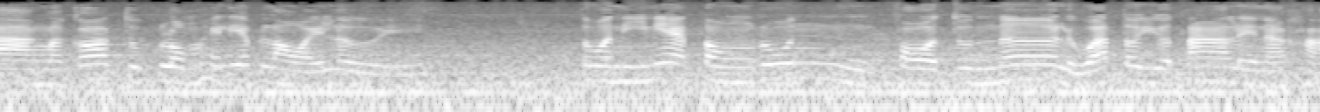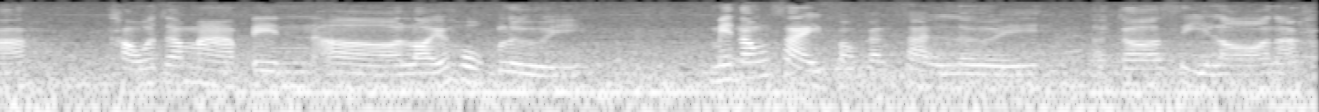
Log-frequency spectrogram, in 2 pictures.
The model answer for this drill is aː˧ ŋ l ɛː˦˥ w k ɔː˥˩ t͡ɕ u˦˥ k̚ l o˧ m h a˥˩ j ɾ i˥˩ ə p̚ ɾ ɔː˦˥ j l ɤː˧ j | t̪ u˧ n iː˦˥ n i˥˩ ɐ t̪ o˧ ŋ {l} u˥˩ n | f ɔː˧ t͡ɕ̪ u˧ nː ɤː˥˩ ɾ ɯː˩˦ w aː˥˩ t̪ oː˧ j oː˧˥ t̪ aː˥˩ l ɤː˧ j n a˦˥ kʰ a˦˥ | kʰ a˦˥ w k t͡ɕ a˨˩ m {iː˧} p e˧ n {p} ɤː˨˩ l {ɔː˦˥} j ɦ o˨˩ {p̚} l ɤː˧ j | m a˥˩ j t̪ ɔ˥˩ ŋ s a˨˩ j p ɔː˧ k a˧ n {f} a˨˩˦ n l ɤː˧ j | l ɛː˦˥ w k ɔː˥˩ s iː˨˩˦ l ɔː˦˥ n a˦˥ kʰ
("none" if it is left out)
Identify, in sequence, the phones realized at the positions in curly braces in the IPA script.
ɾ, aː˧, ʔ, ɔː˦˥, k̚, s

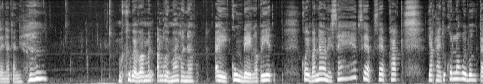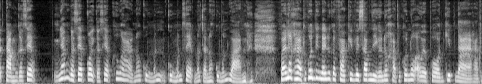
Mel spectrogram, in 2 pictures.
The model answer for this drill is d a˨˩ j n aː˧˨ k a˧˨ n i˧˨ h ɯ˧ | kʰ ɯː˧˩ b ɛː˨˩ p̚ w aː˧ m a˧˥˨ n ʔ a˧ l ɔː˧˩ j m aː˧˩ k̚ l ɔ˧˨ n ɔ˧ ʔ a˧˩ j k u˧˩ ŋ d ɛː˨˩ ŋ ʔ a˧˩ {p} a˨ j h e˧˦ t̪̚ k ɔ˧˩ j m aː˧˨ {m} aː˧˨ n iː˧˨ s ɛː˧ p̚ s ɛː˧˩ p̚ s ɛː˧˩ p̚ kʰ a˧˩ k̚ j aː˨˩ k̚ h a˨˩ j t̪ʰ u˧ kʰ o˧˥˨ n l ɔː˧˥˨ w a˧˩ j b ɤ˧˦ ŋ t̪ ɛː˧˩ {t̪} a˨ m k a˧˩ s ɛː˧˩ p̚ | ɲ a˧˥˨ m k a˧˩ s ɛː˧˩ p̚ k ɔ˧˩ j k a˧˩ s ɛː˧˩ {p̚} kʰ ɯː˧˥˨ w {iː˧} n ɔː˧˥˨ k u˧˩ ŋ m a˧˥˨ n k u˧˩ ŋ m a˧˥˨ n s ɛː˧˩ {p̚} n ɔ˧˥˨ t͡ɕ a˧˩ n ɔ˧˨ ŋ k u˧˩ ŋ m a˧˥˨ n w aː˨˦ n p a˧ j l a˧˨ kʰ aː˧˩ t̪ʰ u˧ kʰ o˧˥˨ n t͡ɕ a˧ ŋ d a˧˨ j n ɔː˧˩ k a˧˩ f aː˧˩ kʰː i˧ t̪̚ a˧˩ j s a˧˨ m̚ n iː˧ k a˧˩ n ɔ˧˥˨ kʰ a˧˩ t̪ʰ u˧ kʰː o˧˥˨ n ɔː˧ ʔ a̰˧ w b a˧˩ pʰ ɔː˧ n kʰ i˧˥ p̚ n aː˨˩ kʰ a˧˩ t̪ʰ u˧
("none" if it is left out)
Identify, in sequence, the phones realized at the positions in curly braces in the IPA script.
p, n, t̪, p̚, aː˧, p̚

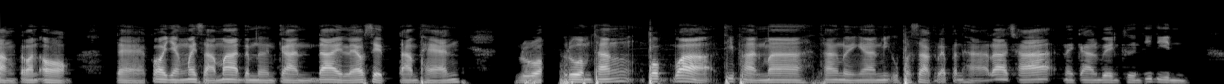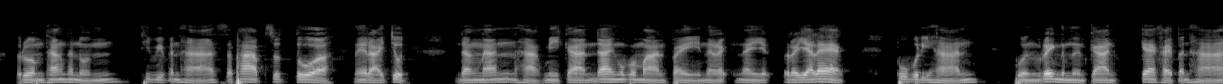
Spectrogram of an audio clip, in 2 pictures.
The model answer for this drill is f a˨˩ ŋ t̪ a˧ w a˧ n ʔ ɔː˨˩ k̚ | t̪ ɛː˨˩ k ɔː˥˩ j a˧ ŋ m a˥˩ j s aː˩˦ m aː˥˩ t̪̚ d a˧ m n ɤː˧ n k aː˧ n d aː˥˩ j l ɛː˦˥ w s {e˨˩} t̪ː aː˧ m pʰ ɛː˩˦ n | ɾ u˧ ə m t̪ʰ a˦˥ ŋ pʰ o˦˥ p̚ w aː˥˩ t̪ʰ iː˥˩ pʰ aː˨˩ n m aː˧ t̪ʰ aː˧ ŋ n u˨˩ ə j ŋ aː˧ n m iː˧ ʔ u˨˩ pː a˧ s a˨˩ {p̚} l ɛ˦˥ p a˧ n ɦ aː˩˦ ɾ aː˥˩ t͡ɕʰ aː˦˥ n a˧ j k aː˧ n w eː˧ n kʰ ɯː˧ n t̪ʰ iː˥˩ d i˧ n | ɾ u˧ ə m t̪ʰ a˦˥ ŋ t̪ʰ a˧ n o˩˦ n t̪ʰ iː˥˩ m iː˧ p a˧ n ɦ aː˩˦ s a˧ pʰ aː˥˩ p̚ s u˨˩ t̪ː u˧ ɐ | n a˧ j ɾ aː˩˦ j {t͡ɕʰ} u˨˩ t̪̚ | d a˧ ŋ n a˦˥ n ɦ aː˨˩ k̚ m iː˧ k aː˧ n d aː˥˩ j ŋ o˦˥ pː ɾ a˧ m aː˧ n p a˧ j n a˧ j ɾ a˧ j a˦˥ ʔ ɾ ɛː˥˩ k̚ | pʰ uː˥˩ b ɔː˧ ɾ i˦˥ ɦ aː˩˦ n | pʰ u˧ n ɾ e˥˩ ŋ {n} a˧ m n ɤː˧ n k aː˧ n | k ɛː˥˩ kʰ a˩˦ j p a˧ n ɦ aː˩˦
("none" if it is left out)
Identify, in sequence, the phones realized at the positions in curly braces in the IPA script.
e˨˩, k̚, t͡ɕ, d

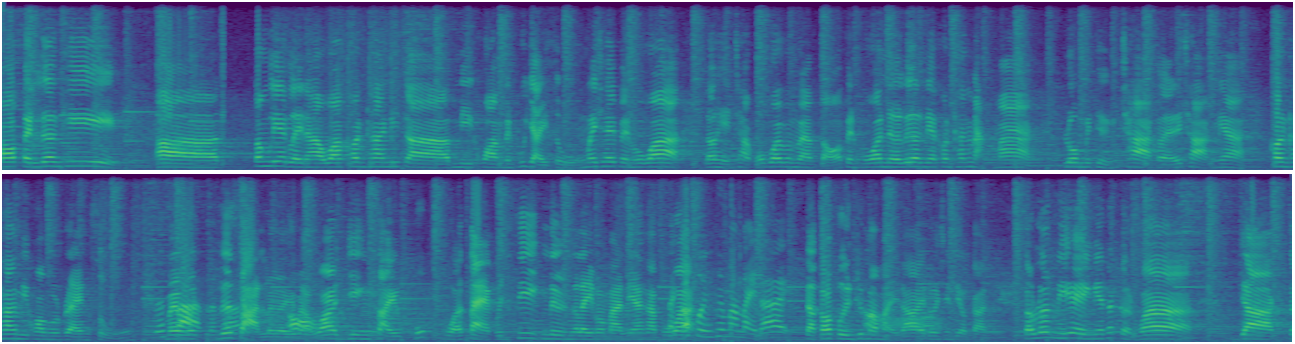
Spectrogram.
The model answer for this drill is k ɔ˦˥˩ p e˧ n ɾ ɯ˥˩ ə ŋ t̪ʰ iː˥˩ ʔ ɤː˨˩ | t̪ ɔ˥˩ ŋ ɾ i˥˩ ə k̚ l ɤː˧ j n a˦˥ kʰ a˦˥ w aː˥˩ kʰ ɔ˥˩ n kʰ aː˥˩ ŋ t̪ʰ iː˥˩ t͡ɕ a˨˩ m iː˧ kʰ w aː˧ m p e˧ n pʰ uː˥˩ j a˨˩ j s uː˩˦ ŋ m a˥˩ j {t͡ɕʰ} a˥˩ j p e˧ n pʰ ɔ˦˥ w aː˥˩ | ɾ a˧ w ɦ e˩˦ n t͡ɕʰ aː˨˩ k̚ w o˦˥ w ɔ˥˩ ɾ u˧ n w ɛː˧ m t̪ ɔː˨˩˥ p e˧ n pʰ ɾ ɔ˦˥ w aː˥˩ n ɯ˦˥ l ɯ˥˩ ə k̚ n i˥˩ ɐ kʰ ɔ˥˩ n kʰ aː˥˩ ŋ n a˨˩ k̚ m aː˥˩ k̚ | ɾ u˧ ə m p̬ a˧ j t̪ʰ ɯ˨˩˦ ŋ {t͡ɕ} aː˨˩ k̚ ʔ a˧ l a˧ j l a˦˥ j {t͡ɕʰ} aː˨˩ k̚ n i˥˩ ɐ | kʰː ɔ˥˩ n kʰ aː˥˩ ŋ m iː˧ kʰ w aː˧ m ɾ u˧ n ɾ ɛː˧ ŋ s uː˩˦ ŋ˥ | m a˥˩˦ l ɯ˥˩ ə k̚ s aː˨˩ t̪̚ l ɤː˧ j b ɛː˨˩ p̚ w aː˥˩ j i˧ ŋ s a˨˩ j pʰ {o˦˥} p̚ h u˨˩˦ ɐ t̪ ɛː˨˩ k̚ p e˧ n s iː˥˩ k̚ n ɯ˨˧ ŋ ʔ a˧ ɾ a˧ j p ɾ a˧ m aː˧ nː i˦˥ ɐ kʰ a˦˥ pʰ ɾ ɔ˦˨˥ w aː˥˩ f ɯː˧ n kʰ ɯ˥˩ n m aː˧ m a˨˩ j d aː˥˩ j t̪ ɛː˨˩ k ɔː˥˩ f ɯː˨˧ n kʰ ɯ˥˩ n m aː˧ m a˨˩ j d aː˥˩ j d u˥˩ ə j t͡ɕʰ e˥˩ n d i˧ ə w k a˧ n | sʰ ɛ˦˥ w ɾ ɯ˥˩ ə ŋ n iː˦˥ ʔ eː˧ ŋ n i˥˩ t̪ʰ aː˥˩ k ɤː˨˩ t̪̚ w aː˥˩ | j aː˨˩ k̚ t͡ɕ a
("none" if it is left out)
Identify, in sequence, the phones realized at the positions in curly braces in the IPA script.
t͡ɕʰ, t͡ɕʰ, t͡ɕʰ, u˦˥

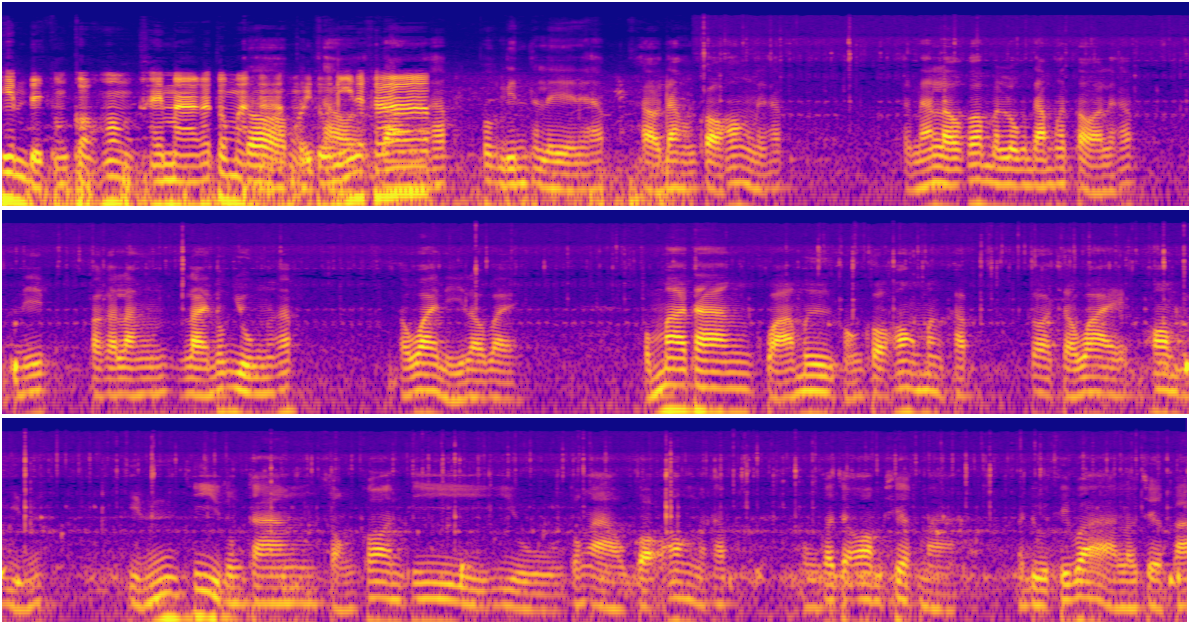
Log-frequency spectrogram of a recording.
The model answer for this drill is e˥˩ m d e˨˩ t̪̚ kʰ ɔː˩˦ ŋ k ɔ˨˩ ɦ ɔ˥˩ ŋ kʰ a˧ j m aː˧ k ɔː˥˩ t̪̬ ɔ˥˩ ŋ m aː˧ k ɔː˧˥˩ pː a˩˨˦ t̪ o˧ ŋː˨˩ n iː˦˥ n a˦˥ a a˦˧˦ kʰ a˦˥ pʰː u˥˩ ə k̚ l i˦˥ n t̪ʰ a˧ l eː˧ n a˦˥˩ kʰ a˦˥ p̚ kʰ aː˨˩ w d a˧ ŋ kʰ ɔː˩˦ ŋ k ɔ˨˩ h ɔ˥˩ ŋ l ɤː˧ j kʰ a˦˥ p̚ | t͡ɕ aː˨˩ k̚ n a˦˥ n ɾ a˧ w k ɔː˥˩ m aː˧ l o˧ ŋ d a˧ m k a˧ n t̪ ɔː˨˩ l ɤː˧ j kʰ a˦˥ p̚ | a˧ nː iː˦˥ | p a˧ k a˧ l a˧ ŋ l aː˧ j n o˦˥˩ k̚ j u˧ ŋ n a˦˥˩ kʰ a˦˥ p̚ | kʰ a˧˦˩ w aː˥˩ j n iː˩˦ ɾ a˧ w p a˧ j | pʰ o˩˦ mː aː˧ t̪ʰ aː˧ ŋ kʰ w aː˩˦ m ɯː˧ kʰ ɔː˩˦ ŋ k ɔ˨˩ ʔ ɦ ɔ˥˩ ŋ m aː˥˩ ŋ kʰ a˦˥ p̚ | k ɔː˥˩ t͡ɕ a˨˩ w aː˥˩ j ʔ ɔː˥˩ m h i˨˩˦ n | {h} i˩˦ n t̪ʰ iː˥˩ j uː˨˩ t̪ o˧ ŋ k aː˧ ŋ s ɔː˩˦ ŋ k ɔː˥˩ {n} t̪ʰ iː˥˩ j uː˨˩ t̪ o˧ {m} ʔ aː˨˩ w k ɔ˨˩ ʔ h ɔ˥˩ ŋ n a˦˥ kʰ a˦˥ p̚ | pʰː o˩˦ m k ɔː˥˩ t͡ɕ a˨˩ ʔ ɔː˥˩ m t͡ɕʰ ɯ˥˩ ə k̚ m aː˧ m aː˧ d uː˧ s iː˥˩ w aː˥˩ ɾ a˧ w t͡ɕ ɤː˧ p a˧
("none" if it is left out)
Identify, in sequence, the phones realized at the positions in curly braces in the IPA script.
h, n, ŋ

